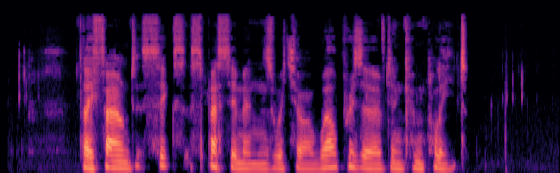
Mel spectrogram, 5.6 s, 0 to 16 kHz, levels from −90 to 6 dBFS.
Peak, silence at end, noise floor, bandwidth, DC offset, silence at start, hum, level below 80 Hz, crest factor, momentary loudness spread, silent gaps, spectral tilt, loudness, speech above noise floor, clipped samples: 0 dBFS; 0.95 s; -58 dBFS; 11.5 kHz; under 0.1%; 0.8 s; none; -64 dBFS; 22 dB; 10 LU; none; -5 dB/octave; -23 LUFS; 36 dB; under 0.1%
